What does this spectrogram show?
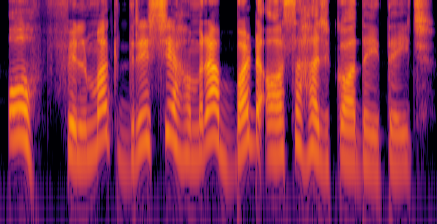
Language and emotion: Maithili, disgusted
